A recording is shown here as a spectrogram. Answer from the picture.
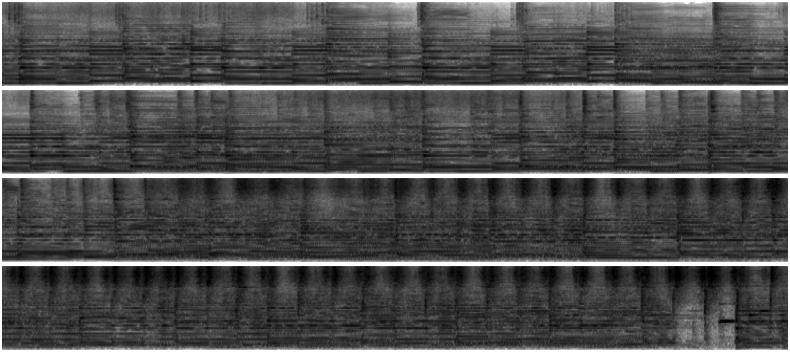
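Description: Upright piano and strummed acoustic guitar playing a folk-pop tune together, with a metal shaker coming in about halfway through and keeping a steady rhythm.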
